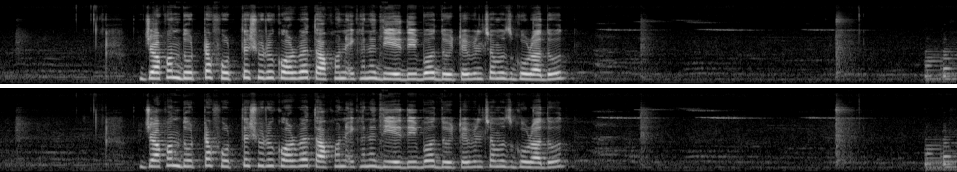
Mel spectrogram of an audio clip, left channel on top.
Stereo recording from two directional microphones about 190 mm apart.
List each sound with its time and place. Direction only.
0.9 s a woman's voice: 20° left (ahead or behind)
